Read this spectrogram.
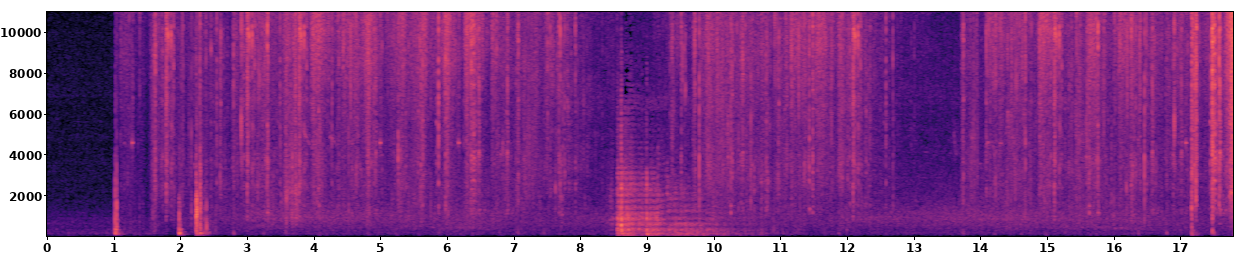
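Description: Footsteps rustle through grass and bushes.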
